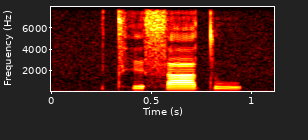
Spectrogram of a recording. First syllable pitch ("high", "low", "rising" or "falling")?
low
